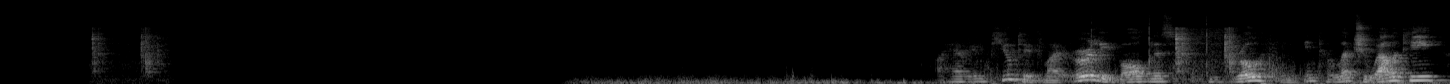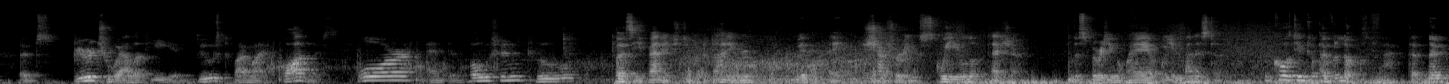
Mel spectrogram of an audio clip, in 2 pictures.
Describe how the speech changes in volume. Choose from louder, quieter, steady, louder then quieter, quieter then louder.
steady.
